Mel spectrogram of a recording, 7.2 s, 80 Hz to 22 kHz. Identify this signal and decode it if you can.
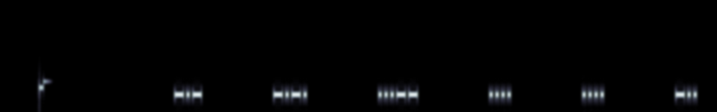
Morse code, heard as a keyed tone, about 40 wpm, spaced as for 11 wpm, 700 Hz. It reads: KC3HHD
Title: USA Call Signs - 6 Characters - 8x Character Spacing - 40wpm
